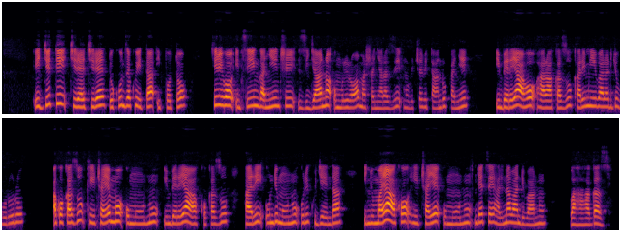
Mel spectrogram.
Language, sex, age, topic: Kinyarwanda, female, 18-24, government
